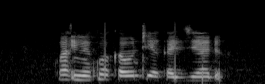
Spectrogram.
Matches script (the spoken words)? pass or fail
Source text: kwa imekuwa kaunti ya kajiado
pass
